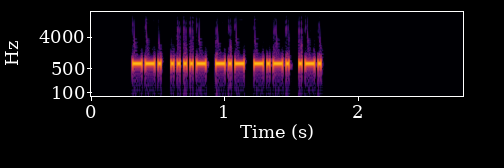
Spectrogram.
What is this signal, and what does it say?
Morse code, heard as a keyed tone, about 51 wpm, 700 Hz. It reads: G4KCR
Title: DXCC-100 Call Signs - 5 Characters - Repeated 2x - 50wpm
